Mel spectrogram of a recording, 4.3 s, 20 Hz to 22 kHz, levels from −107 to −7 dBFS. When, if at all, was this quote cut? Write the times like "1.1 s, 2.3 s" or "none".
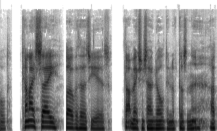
1.3 s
